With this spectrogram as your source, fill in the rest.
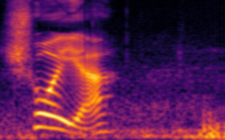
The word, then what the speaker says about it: Cholla: Okay, the informational sign here says it's pronounced Cholla, and it says, unless you are a cactus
